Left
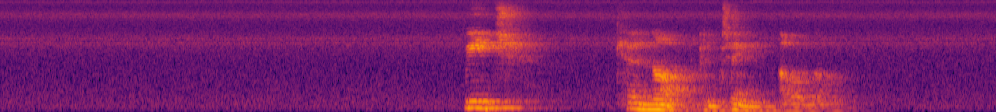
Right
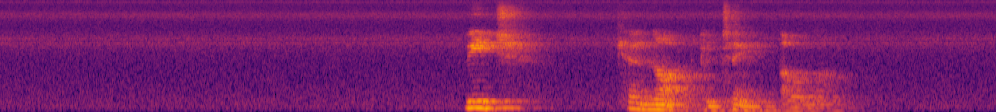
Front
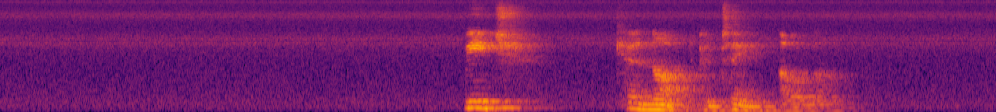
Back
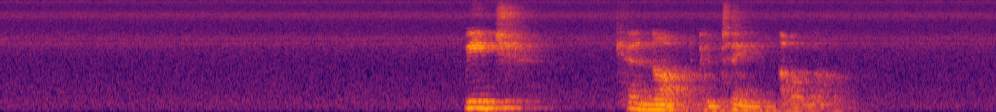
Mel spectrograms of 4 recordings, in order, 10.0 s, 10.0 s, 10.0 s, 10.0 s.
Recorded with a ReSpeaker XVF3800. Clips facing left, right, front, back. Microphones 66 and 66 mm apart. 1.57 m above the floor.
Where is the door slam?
I don't hear a door slam.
